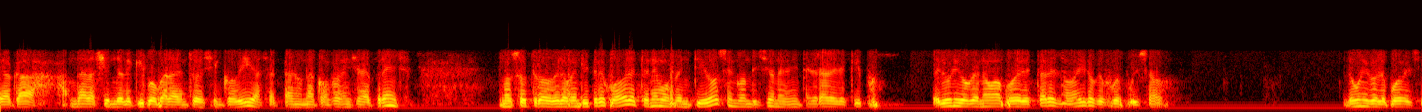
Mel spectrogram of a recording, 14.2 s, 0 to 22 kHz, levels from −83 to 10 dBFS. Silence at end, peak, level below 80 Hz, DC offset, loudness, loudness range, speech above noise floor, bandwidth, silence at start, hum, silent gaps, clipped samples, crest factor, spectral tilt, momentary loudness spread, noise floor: 0 s; -4 dBFS; -70 dBFS; under 0.1%; -19 LUFS; 4 LU; 34 dB; 3.7 kHz; 0 s; 50 Hz at -50 dBFS; none; under 0.1%; 16 dB; -9.5 dB/octave; 8 LU; -52 dBFS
